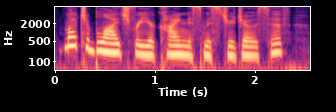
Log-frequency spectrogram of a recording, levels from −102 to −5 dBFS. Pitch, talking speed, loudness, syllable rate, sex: 200 Hz, 165 wpm, -16 LUFS, 5.0 syllables/s, female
